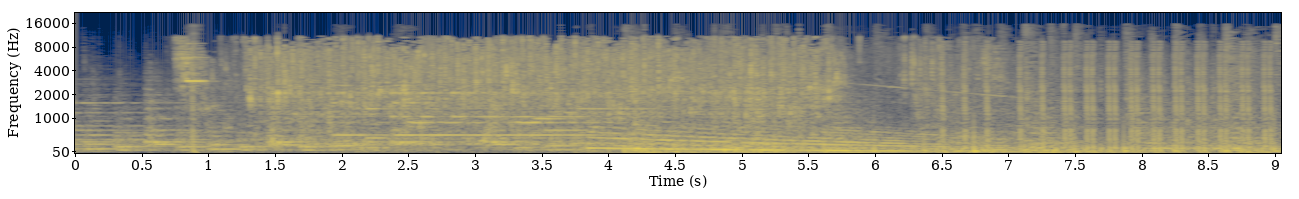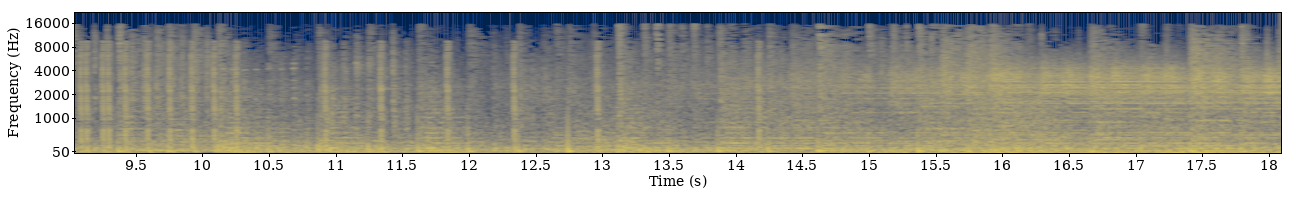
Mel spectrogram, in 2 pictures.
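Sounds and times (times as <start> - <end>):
music sliding down in pitch: 0.8 - 7.4
water pouring from a pipe: 0.8 - 7.4
music with fast clicking beat: 1.9 - 16.4.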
